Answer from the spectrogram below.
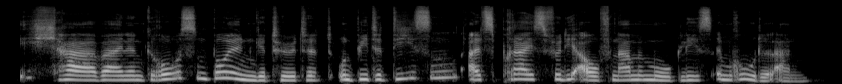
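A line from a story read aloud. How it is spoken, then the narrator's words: Purring voice. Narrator (German): sprach sie mit schnurrender Stimme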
